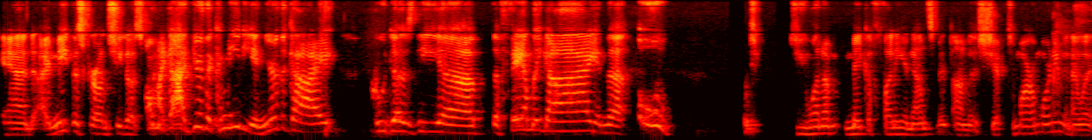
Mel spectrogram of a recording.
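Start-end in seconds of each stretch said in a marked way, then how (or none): 1.5-10.6 bubbly, peppy, upbeat gushing chatter. Retelling what the cruise director said, imitating a peppy cruise director. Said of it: "She's peppy".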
